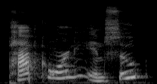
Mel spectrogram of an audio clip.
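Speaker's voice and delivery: high, slow disbelieving question; incredulous. Retold or imitated. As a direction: stretch it out, unable to believe it. Teen hears odd instruction.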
